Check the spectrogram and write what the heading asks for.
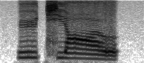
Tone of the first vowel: high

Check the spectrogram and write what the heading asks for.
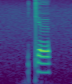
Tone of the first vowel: low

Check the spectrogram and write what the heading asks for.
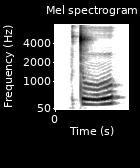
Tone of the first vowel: rising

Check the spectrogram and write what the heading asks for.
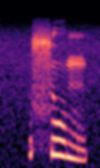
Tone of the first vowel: falling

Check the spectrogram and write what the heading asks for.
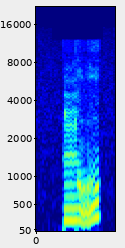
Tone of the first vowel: rising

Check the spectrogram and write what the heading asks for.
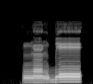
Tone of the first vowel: low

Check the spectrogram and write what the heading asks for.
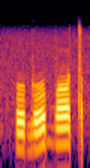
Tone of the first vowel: low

